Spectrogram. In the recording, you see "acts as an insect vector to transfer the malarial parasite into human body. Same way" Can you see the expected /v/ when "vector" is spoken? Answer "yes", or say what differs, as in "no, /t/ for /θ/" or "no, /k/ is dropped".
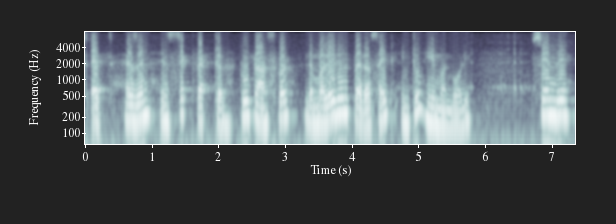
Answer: no, /f/ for /v/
